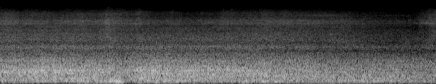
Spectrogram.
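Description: South Western Railway Class 458 electric multiple unit running past on the track. The steady wheel-and-rail noise slowly fades as the train draws away.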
